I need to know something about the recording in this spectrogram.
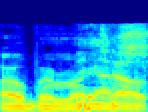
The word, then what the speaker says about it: Oberyn Martell: Oberyn Martell.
